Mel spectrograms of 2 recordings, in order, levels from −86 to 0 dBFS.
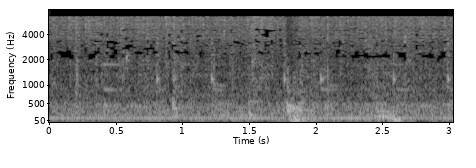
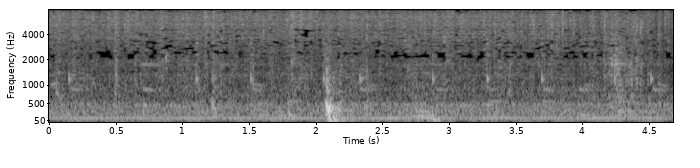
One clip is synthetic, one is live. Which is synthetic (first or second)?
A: second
